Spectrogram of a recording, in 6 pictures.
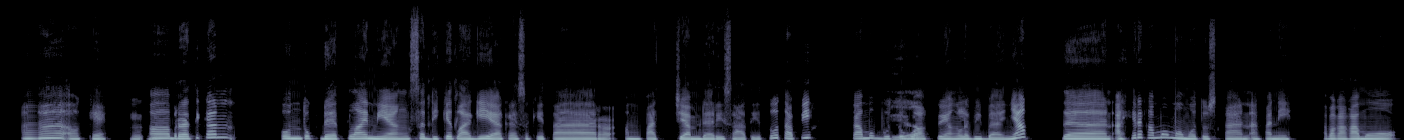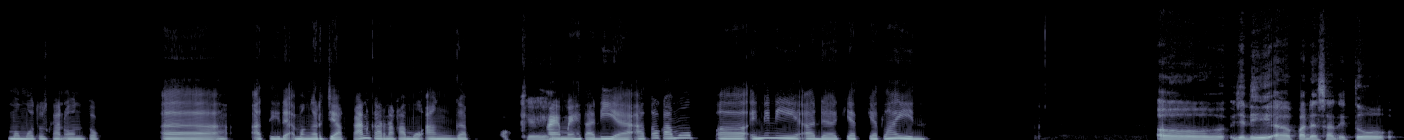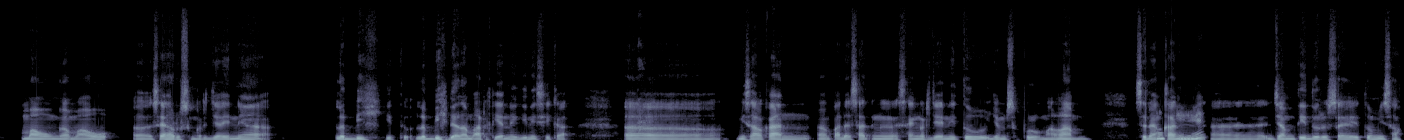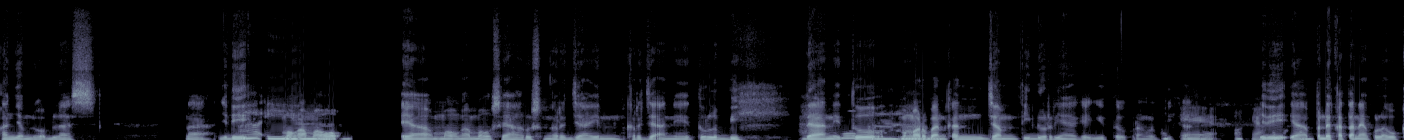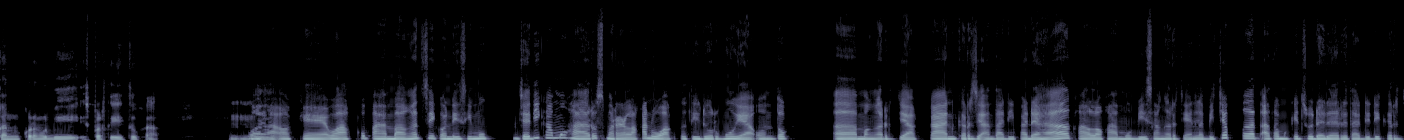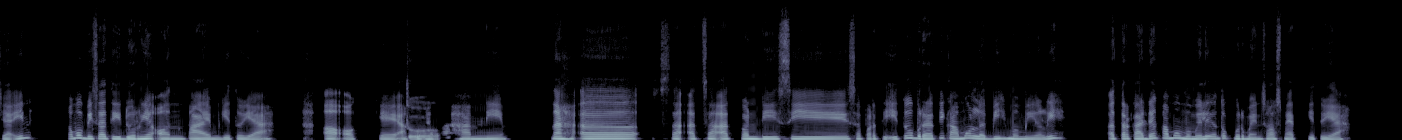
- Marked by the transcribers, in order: in English: "deadline"; other background noise; tapping; in English: "on time"
- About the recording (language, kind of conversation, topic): Indonesian, advice, Mengapa saya sulit memulai tugas penting meski tahu itu prioritas?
